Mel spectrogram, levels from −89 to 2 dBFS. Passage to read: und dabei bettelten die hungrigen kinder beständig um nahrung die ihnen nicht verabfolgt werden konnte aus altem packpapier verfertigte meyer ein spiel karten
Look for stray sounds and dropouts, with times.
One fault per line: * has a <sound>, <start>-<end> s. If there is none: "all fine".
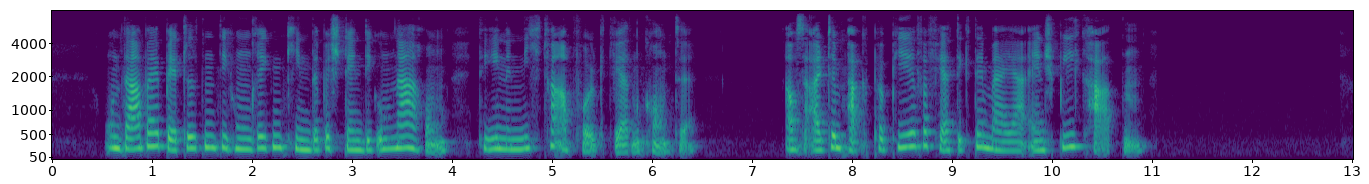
all fine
